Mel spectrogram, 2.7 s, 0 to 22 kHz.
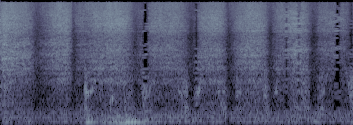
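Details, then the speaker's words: Citroen C4 Grand Picasso steering column boot squeak: dry rubber-on-rubber creak with each small wheel turn, boot rubbing behind the pedals; returned by evening after lubrication, though less than before; owner plans deeper nozzle and more grease, else removal. "Не так плохо, как в прошлый раз, но скрип вернулся."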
